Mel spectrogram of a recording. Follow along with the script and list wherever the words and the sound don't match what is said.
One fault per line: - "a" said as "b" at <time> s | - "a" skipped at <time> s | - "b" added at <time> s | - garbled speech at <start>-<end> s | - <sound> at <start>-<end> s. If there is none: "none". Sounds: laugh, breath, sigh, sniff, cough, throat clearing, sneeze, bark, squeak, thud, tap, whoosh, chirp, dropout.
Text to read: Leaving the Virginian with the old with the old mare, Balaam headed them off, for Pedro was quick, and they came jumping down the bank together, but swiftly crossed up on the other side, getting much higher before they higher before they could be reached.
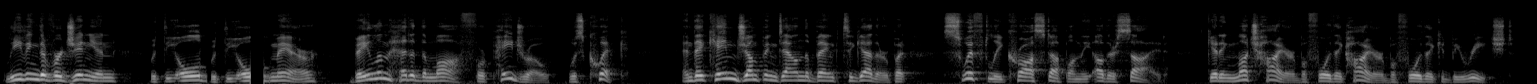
- dropout at 2.5-2.6 s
